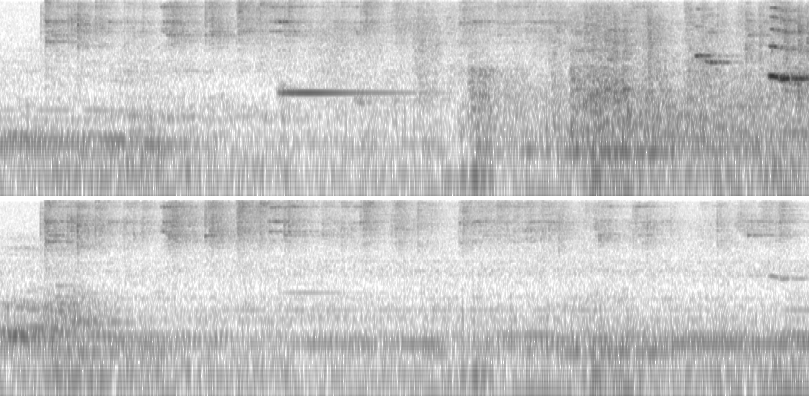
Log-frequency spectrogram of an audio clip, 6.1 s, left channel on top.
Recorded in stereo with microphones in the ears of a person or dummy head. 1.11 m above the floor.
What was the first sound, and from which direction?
Keys jangling, 30° right (ahead or behind).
